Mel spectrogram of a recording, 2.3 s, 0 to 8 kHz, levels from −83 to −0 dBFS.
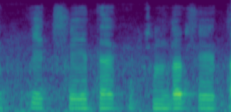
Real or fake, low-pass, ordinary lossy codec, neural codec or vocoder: fake; 7.2 kHz; none; codec, 44.1 kHz, 3.4 kbps, Pupu-Codec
